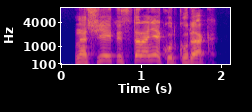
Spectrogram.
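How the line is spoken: Shouted. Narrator (Russian): крикнул Райнфарн из Атре

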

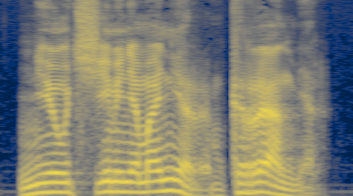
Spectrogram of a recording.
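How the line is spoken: Through gritted teeth. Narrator (Russian): процедил рыцарь

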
